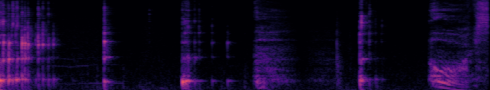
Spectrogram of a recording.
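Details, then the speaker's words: Deliberate burping by a person in an office as a comedy skit: several loud, voiced belches in quick succession with short gaps and brief room noise, then saying they burp all day. "me yeah nevermind it's like i'm not i'm not done burping at all guys i'm doing this all day"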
